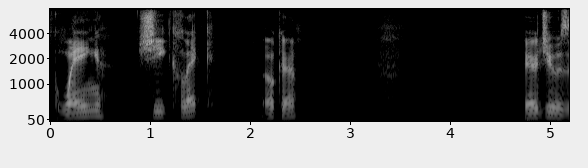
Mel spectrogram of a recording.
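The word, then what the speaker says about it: Guangxi: that's what i would like to do it's pronounced guang shi click okay bear jew is a spy i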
